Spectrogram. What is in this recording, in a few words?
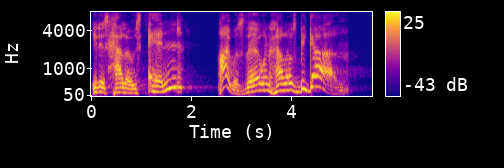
Female Naga HAPPY HALLOWEEN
